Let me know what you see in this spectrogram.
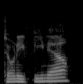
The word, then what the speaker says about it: Finau: Finau? – Tony Finau.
